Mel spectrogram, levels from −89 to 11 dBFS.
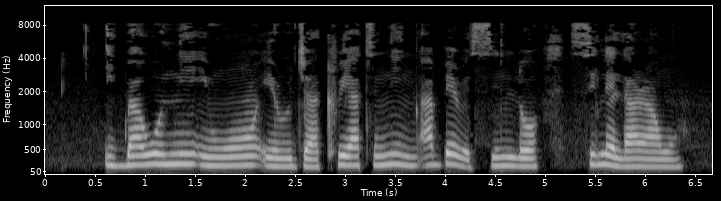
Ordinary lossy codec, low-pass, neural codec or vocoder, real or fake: MP3, 32 kbps; 9.9 kHz; none; real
